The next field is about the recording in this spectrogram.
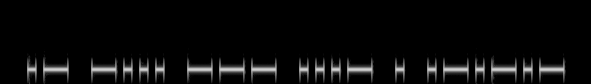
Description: Morse code, heard as a keyed tone, about 15 wpm, 700 Hz. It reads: ABOVE.
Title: Sentences from Top 1000 Words - Review Part 2 - 15wpm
